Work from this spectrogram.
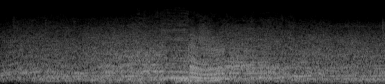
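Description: Fast race trucks roar through turn four in an off-road truck race, a dense engine drone that swells briefly as they pass, with no voices.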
